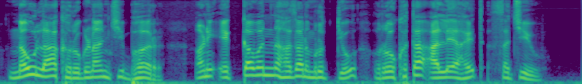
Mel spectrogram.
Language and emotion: Marathi, neutral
